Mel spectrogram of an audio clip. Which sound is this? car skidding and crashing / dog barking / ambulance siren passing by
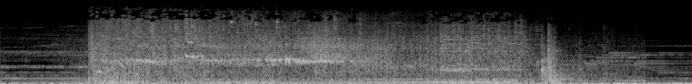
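car skidding and crashing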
